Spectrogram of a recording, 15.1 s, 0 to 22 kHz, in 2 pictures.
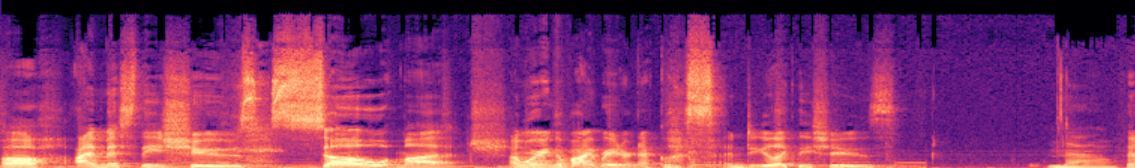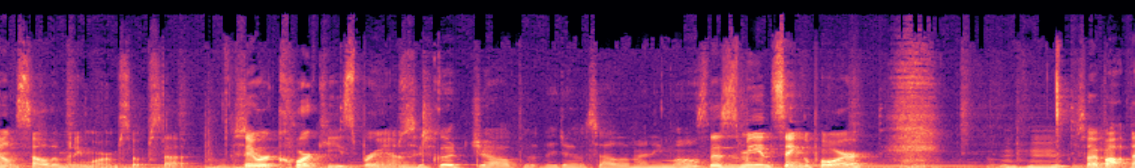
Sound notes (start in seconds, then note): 13.4 sniffling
